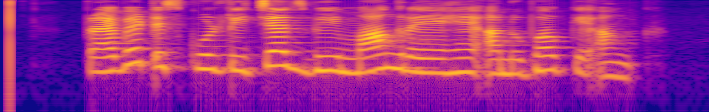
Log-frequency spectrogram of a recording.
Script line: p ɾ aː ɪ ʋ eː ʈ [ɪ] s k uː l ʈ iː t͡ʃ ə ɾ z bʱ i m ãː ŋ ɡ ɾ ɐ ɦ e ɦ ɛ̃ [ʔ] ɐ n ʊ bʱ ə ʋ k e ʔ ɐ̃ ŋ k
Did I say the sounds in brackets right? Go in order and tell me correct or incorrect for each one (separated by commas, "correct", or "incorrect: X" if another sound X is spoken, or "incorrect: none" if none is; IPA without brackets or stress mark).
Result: correct, correct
